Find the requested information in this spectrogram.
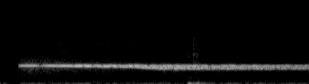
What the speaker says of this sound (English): it's just a sine wave with a bunch of reverb and a little pitch bend, and then it's just like a little whale call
